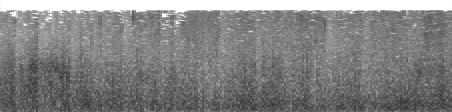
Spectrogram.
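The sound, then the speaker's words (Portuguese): Steady, loud wind buffeting the microphone at the seashore as the tide comes in, a constant low rumbling roar with gusty fluctuations throughout and no talking. “agora vai fazer mais barulho do vento, né?”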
